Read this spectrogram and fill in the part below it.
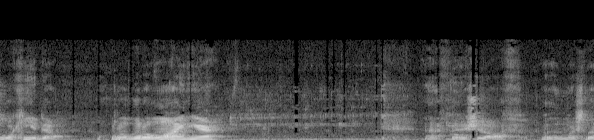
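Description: Wine pours from a bottle into a glass.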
